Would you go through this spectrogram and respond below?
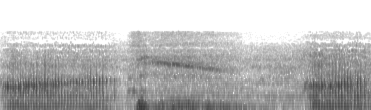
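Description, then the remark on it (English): An old boatman, sound asleep, snores loudly in two long, rasping breaths separated by a quieter pause with a soft thump and faint whistling tone, the second snore starting just before the end. “So she sent Lalita Sakhi and they went all around and they found there was one old boatman who was just sound asleep.”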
